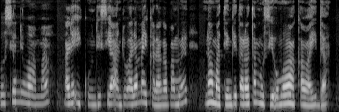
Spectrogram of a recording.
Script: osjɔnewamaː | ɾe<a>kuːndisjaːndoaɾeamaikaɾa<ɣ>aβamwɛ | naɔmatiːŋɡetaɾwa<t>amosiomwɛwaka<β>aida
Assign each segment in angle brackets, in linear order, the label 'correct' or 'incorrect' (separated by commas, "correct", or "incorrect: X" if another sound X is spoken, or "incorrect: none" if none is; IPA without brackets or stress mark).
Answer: incorrect: i, correct, correct, incorrect: w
